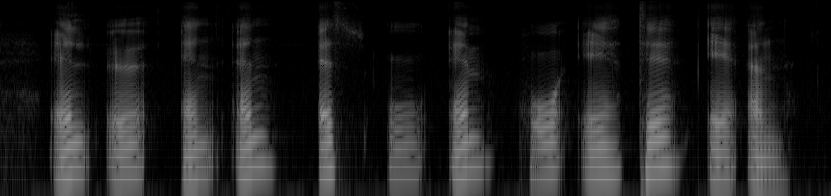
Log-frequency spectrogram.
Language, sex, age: Norwegian, male, 57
